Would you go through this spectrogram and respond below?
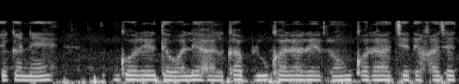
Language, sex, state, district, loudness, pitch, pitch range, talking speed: Bengali, female, Assam, Hailakandi, -17 LUFS, 205 Hz, 200-210 Hz, 155 wpm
